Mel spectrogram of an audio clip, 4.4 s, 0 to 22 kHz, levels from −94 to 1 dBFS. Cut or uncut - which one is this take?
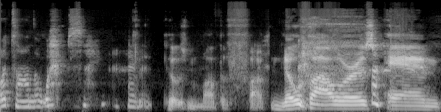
cut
